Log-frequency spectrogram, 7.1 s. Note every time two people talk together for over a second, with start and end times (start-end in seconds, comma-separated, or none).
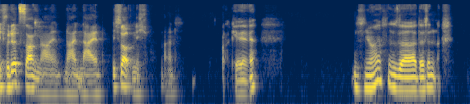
none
